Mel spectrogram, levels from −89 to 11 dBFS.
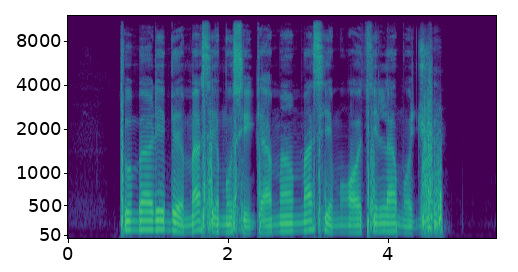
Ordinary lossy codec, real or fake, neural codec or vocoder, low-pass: none; real; none; 10.8 kHz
